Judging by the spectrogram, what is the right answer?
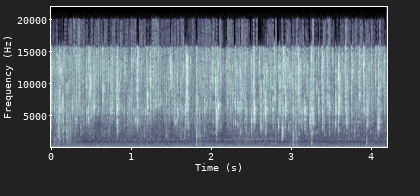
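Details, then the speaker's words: Under-sink kitchen plumbing leak in a 1958 house: uneven drips and splashes several times a second under running water, dripping from several spots into the cabinet; water damage and mold under the floor. "right, dripping from right there, dripping from way back there in the corner, dripping here."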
